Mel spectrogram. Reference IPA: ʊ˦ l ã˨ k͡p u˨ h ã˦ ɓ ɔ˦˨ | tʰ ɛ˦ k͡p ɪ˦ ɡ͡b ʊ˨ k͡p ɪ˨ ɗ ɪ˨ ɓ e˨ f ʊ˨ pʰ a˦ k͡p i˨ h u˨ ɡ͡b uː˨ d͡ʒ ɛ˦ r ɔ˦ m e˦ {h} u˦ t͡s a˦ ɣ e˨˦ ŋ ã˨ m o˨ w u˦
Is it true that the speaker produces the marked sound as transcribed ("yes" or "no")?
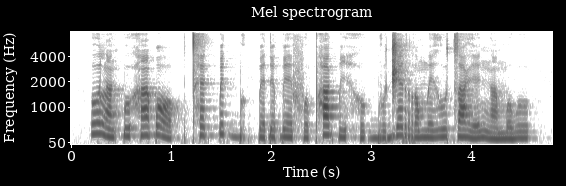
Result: no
